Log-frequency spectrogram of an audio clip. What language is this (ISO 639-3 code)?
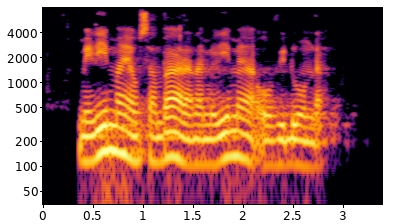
swa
